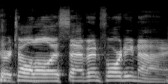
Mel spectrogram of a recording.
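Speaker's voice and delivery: loud computer speech voice, like a talking computer. Retelling a sketch where Stephen Hawking works a drive-through: Stephen Hawking computer voice. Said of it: "Stephen Hawking is the guy that hands".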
